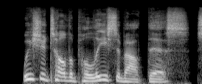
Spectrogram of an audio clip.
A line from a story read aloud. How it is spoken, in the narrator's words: said Bill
